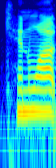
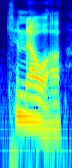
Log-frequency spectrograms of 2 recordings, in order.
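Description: First: Quinoa is pronounced the usual American English way. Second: Quinoa is pronounced the Israeli Hebrew way.

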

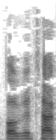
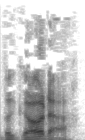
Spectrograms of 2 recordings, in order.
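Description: First: It is said the way the Colombian city is. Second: It is said the way the New Jersey town is. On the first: The speaker calls it wrong. "not Bogota, Colombia" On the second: The speaker calls it right. "I think is the appropriate New Jersey pronunciation"

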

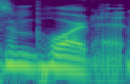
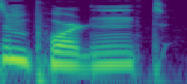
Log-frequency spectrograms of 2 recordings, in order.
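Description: First: The final T sound is dropped. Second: The final T sound is clearly pronounced. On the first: "I don't say the last T" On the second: "I just said important properly"

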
